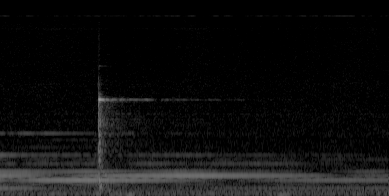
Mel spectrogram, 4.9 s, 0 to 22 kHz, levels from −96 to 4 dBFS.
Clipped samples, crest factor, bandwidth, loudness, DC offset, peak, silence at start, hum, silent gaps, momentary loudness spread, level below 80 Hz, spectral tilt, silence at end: under 0.1%; 26 dB; 16 kHz; -54 LUFS; under 0.1%; -30 dBFS; 0 s; none; none; 18 LU; -72 dBFS; -5 dB/octave; 0 s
